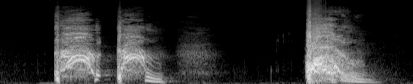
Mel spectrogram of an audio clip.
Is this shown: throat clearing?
yes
